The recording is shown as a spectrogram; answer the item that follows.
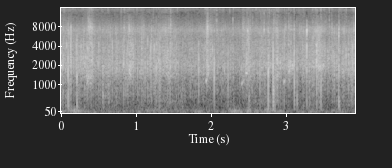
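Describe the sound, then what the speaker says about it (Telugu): Steady rain patters on a surface nearby in a village, with a dense hiss of drops and occasional sharper taps, and no voices. "చూడండి వర్షం పడుతుంటే"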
